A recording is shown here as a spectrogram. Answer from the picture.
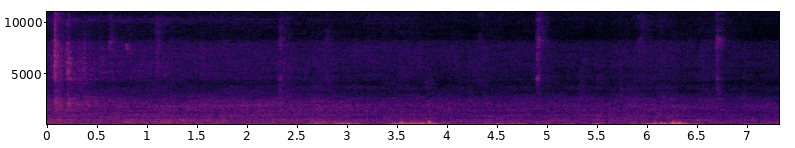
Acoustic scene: residential area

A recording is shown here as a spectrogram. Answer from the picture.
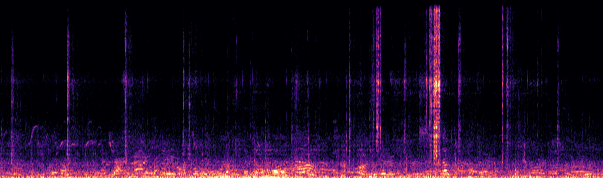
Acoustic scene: park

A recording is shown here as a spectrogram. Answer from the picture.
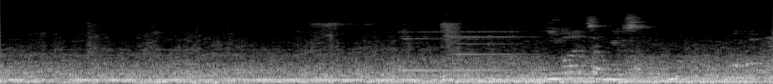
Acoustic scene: bus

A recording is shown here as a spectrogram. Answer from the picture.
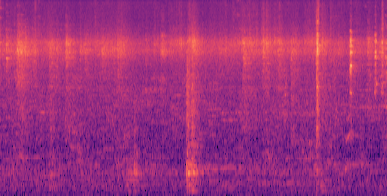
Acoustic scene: restaurant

